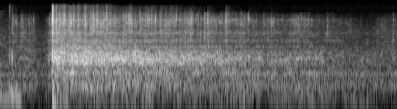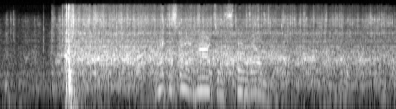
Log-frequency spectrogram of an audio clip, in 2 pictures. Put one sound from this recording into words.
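A spinning turntable whirs loudly, slowing and then speeding up again.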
